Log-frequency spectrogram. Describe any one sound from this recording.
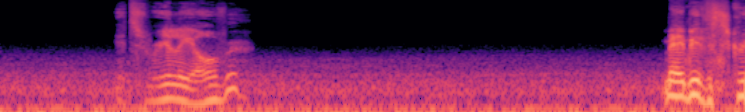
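A man speaks shakily and quietly.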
